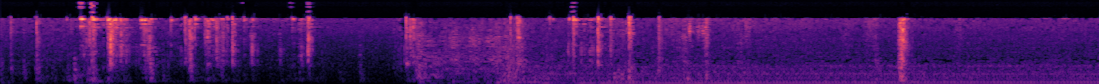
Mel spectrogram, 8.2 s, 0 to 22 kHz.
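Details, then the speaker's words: 12-year-old Smart Fortwo 451 Brabus after the clutch actuator was cleaned and regreased (clutch adjustment kept failing): engine fires and settles to a steady idle, then takes gear and pulls away cleanly with no clunk or grind. "Okay, goes into gear okay. Pulls away very cleanly."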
